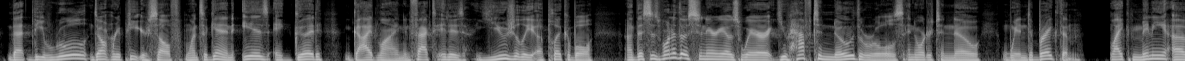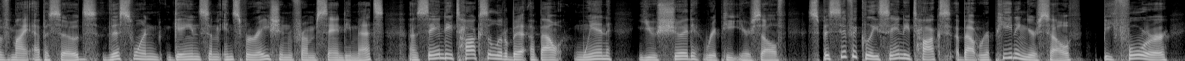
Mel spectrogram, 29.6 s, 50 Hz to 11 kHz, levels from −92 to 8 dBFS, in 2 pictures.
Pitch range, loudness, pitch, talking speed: 120-155 Hz, -22 LUFS, 135 Hz, 145 wpm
